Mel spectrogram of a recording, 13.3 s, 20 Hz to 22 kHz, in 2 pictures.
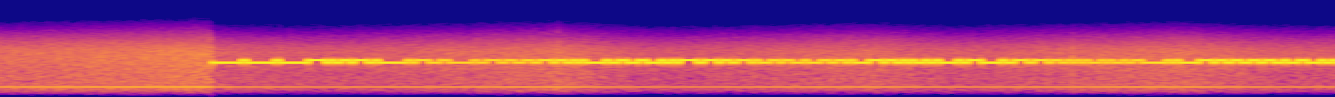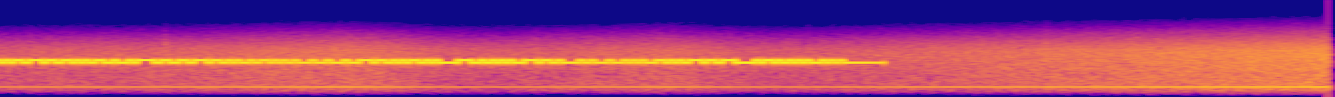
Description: RTTY (45.45 baud, 170 Hz shift), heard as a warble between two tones, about 1650 Hz centre, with a steady whistle near 450 Hz. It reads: ZVAI XWCE HLUG FKMA YFVX IPCS RPEI FRQQ SXNY KQYR MDYY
